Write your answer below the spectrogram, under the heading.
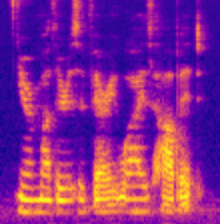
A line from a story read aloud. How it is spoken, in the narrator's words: Bilbo told her quietly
